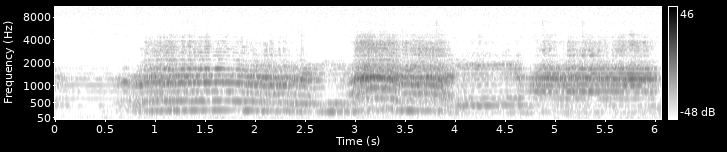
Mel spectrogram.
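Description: A group of voices singing in long, held, chant-like notes, coming in about two-thirds of a second in. The sound is thin and muffled, as from an old recording.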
